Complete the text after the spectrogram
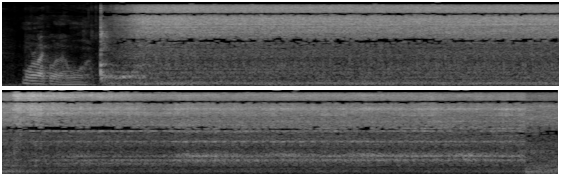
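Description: A belt grinder whirs steadily, grinding metal.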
